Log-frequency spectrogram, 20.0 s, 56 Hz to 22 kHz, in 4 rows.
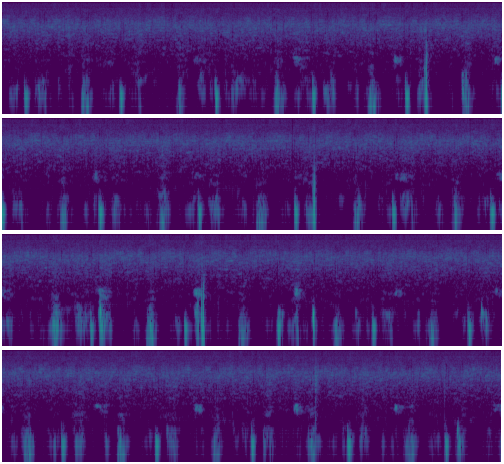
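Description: Steady low thumping heartbeat at about 62 beats a minute with faint background rumble; a normal resting rate.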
